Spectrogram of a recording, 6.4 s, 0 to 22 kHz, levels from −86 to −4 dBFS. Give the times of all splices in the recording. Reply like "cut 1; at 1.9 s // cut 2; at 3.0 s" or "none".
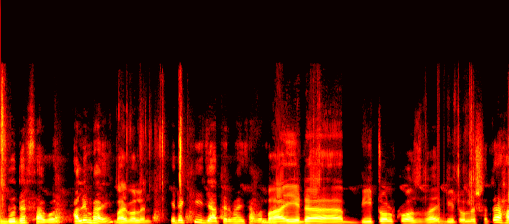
none

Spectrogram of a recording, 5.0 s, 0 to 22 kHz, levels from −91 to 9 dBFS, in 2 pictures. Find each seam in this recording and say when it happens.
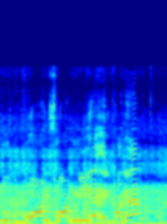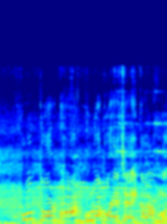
none

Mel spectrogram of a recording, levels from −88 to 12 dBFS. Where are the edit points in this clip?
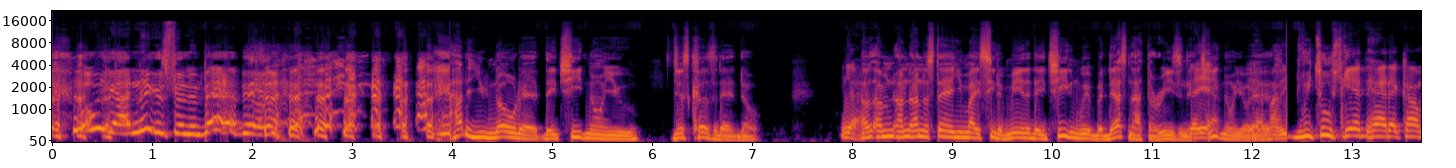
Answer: cut 1; at 4.0 s // cut 2; at 12.4 s

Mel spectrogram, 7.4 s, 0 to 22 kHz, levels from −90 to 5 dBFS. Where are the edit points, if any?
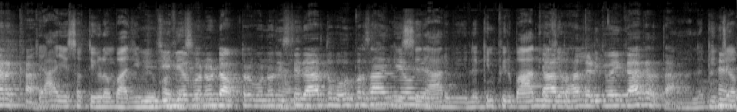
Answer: none

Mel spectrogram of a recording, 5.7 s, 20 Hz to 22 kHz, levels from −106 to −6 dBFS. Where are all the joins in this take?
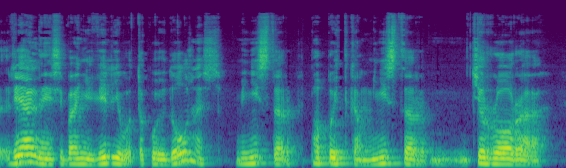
cut 1; at 3.0 s

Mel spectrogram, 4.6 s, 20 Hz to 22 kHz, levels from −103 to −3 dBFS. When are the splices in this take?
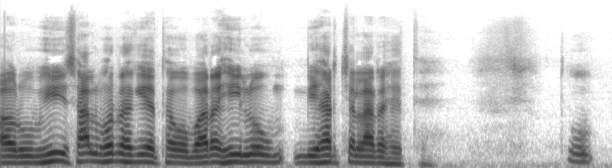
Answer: none

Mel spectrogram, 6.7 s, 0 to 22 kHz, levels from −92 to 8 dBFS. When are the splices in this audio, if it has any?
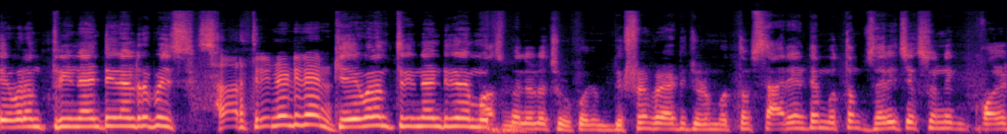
cut 1; at 3.3 s

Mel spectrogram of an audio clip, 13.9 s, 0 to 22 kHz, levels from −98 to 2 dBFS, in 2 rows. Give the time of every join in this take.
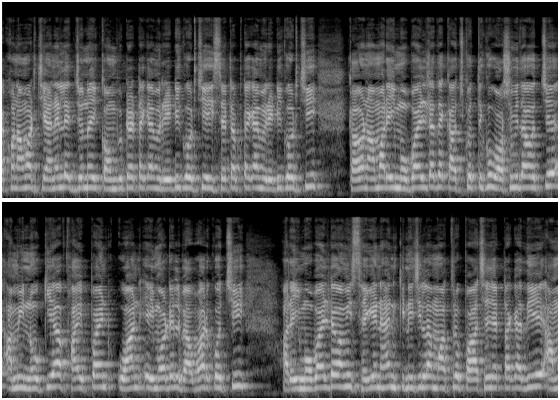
none

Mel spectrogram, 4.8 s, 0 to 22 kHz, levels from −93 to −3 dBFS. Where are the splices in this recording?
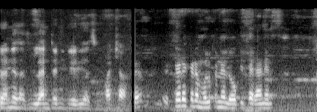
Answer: cut 1; at 2.0 s

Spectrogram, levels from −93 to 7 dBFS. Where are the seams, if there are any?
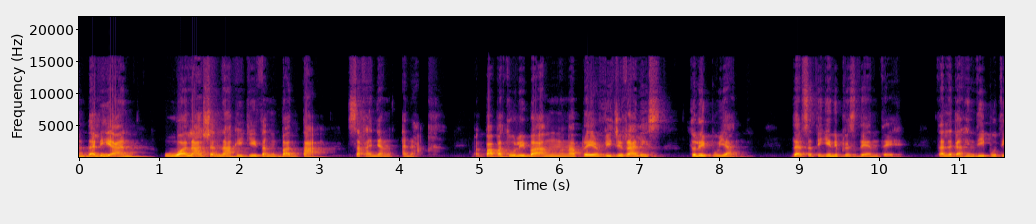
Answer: cut 1; at 4.8 s

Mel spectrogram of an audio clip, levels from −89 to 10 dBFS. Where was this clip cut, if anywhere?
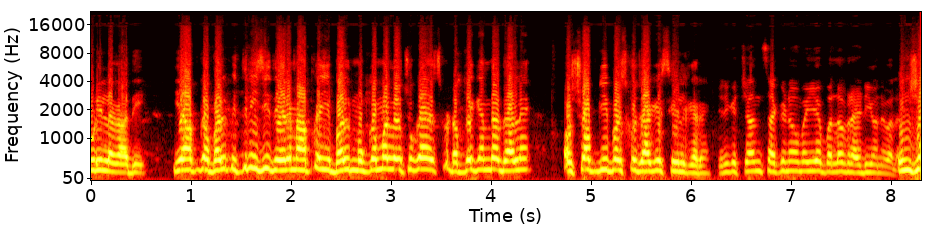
none

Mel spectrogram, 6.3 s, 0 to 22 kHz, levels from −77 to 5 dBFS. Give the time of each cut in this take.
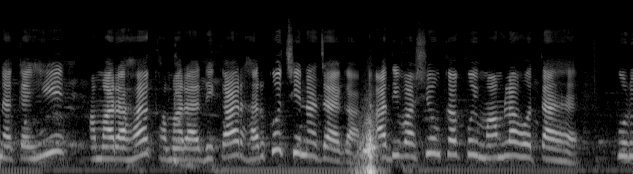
cut 1; at 3.7 s

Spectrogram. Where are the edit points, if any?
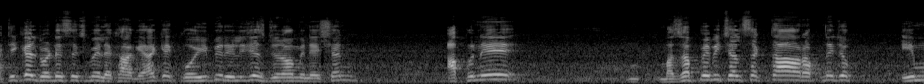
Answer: none

